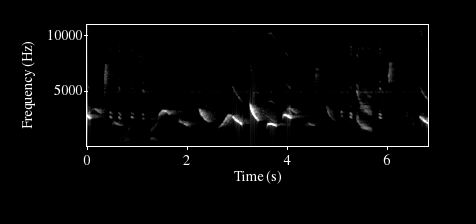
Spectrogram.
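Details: Green-winged saltator singing in the wild in the bush: a series of loud, clear whistled notes, some slurred downward, others rising, delivered in quick uneven phrases with short pauses and softer chips between.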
